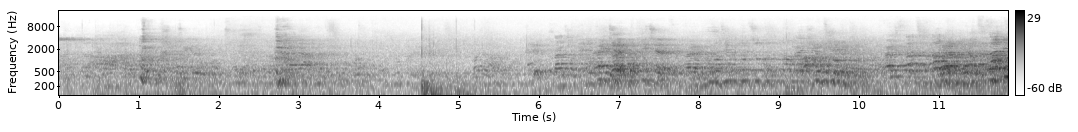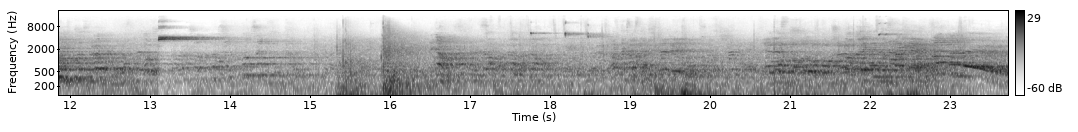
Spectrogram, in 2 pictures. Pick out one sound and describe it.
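A football thuds off feet and bounces on a hard floor.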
